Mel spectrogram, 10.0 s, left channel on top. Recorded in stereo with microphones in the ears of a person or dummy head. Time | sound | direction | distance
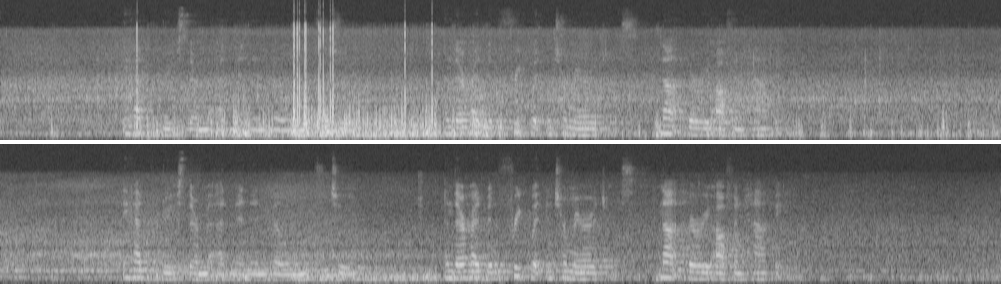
1.2 | a woman speaking | 10° right (ahead or behind) | 3 m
